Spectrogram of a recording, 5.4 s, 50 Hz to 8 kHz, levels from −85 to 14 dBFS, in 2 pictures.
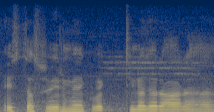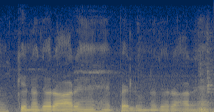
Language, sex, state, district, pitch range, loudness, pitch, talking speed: Hindi, male, Maharashtra, Dhule, 115-125 Hz, -18 LUFS, 120 Hz, 215 wpm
